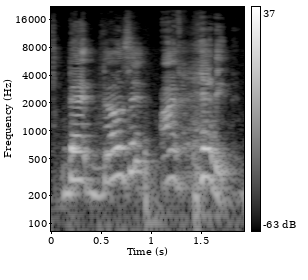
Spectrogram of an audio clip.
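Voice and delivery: mock-furious storybook snap; fed up. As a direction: lose patience with the cat. Fed up with Kitty's greed.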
